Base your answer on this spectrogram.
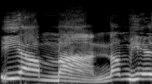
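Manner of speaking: bad Jamaican accent, high, slow and drawn out. Describing a book scene, the speaker acts out Nynaeve's bad Jamaican accent. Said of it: "like a bad Jamaican accent where she's like".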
